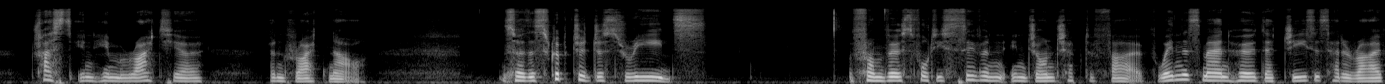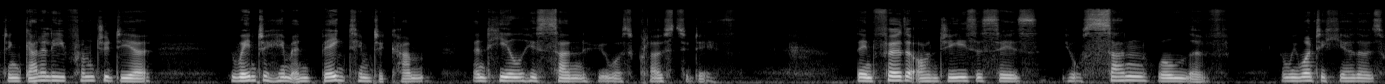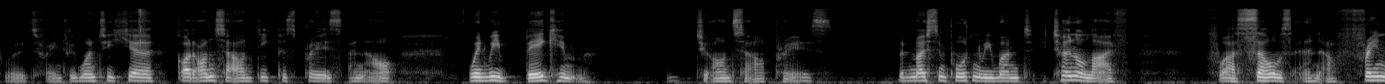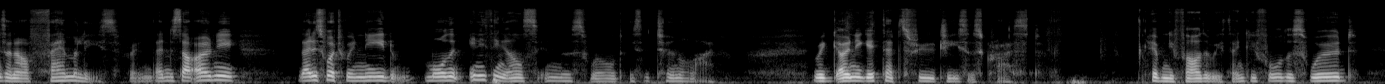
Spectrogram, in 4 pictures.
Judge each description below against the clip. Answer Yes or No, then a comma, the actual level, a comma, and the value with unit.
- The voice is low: No, medium, 155 Hz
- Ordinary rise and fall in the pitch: Yes, average, 4.4 semitones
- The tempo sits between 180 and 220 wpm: No, average, 145 wpm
